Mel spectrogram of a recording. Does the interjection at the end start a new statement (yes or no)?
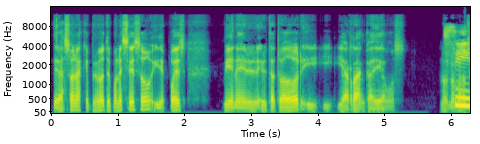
yes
